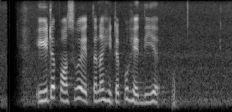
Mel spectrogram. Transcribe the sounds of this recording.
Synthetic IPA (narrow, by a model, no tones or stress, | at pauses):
iːʈəpɔsuʋəet̪ənəɦiʈəpuɦed̪ijə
